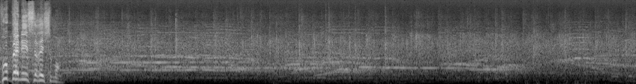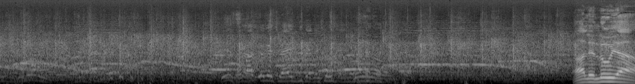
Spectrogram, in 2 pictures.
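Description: A crowd of people murmur and pray aloud.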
